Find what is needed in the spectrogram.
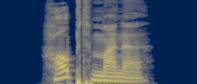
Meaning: dative singular of Hauptmann
- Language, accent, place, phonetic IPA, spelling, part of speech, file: German, Germany, Berlin, [ˈhaʊ̯ptˌmanə], Hauptmanne, noun, De-Hauptmanne.ogg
